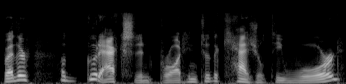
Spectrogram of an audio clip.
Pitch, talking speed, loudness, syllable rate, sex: 125 Hz, 155 wpm, -24 LUFS, 4.9 syllables/s, male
